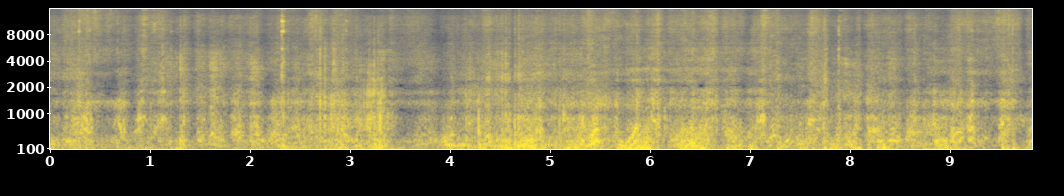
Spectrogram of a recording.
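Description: A camouflage polyester fabric bag with a yellow zipper, held upright, is scratched with fingernails. The result is a steady, irregular run of rough scratching and rustling strokes, mostly dull and low with a faint bright hiss on top.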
